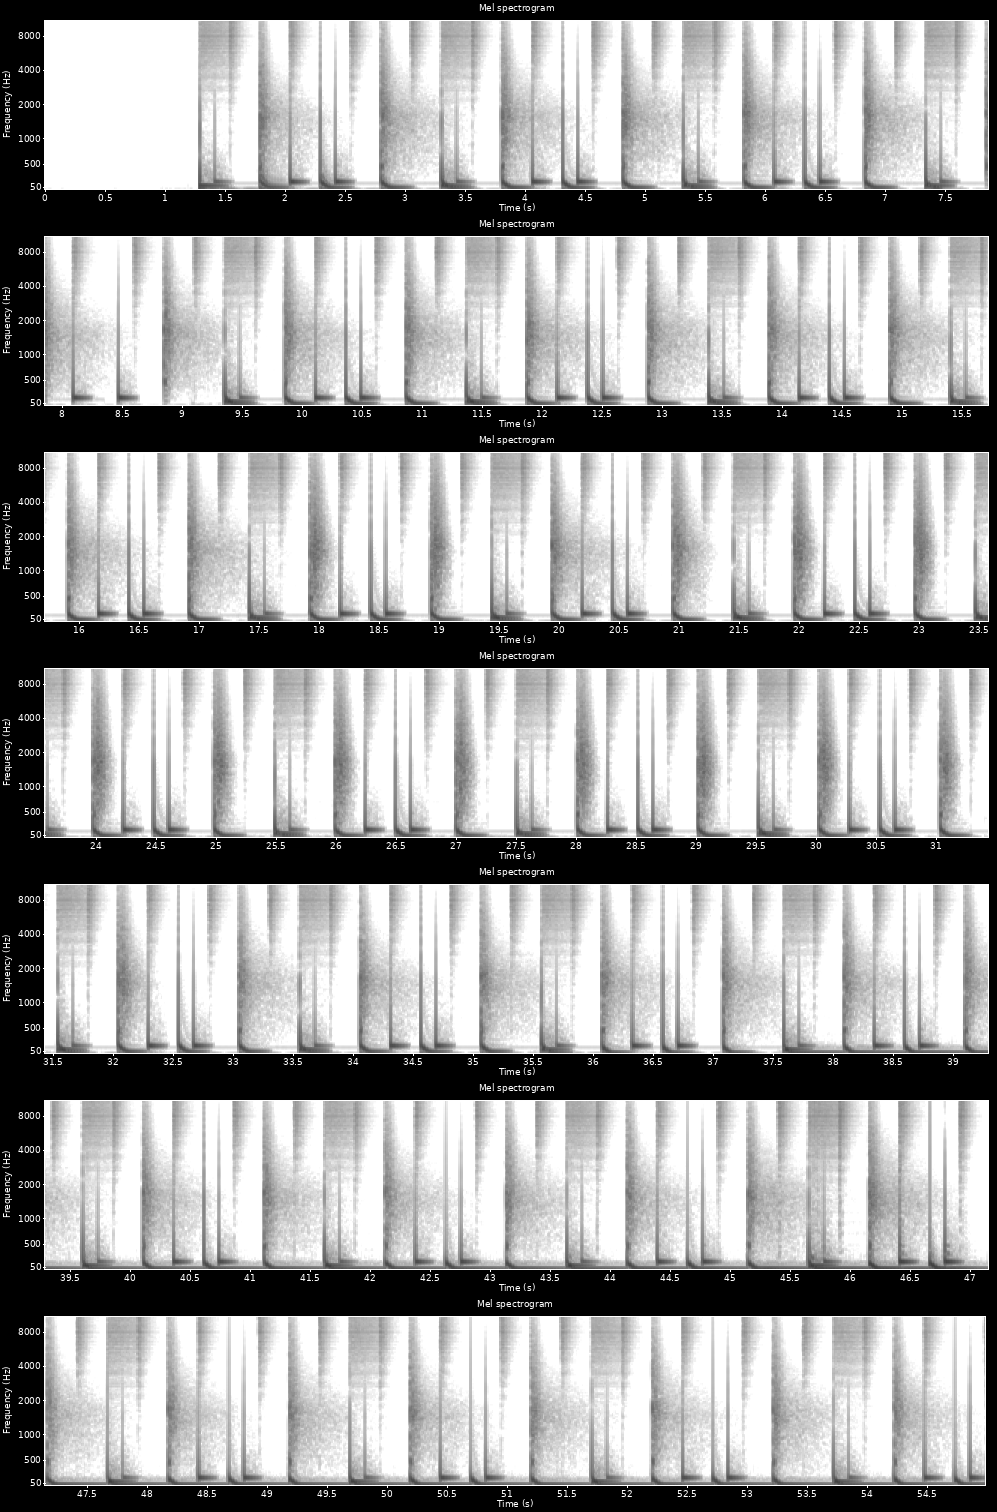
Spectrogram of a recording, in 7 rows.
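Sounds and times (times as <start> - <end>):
drum machine beat: 1.3 - 54.9.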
